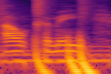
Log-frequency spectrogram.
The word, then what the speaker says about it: Alkemy: I called him DJ Alchemist, it's DJ Alchemy, and it's spelled A-L-K-E-M-Y, but pronounced Alchemy, which is obviously usually spelled with a C-H, but he twisted it up, didn't he, you know, threw a K in there.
